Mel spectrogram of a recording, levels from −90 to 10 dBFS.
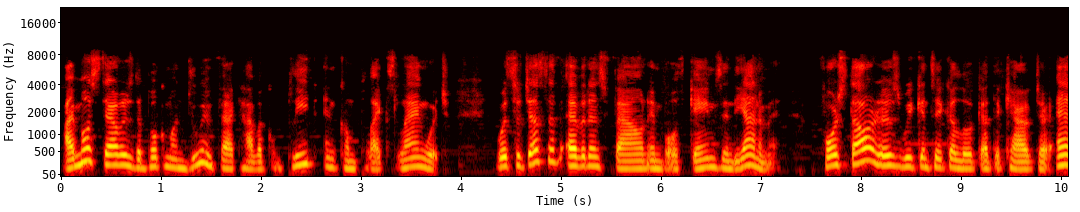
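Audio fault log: Throughout: noise suppressor applied to music or sounds. A speech-tuned suppressor keeps mistaking sustained parts of the sound for noise and pulling them down. Level swings by around 10 dB. Onsets survive while held parts sink, so the audio pumps and thins.
1.54–1.83 s, 2.05–2.33 s, 3.84–4.39 s, 7.12–7.65 s: sound cut by the noise suppressor. Each time the suppressor clamps down hard, by about 20 dB at 1.54 s and about 21 dB in the others. Roughly 150 to 500 milliseconds of sound sink each time.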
